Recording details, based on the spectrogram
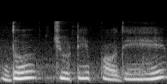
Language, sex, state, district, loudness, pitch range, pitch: Hindi, female, Bihar, Vaishali, -14 LUFS, 240-285 Hz, 275 Hz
